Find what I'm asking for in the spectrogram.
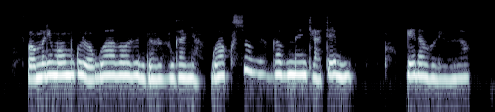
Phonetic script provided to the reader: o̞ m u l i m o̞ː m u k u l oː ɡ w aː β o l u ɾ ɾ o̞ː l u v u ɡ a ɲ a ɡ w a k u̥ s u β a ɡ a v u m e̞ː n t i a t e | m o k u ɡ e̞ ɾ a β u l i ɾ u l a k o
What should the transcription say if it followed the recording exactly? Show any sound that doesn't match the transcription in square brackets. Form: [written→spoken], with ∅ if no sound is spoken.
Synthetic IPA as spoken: o̞ m u l i m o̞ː m u k u l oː ɡ w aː β o l u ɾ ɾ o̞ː l u v u ɡ a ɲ a ɡ w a k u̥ s u β a ɡ a v u m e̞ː n t i a t e | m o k u ɡ e̞ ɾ a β u l i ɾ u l a k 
